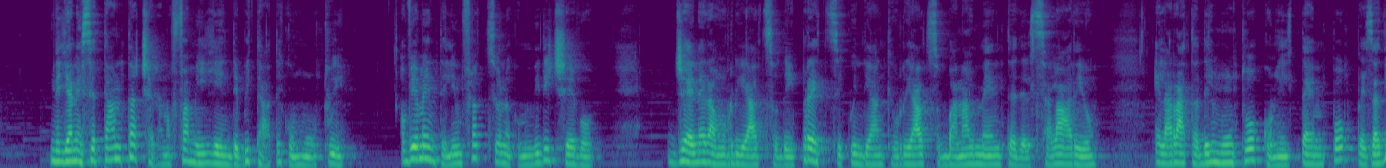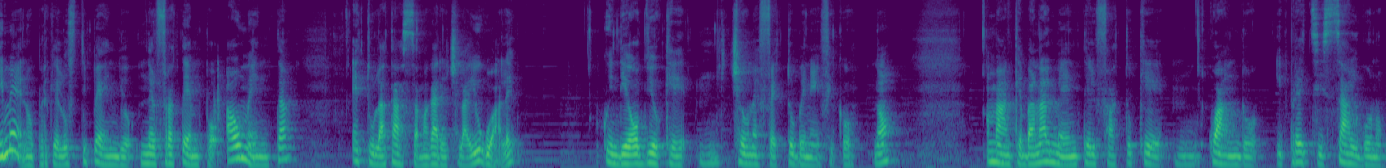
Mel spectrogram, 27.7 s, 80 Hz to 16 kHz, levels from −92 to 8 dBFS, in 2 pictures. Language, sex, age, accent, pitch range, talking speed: Italian, female, 30-49, native, 140-170 Hz, 150 wpm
